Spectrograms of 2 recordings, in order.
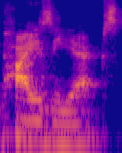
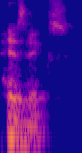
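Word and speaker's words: PyZX: all right so so some people say PI Z X button but according to us the developers it's pronounced physics which is like if you say physics but then you don't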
